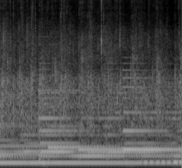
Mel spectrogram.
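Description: An audience applauds the Lord steadily while sustained, low keyboard or organ chords hold underneath, the clapping forming a continuous patter over the steady tones throughout.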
